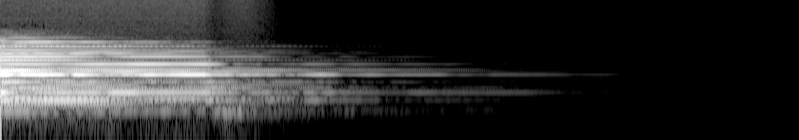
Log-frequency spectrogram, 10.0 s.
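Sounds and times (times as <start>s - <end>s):
piano: 0.0s - 4.2s.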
